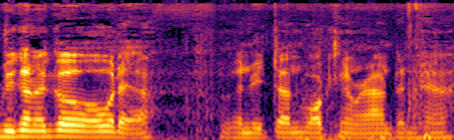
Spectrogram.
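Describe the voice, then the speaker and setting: A man is speaking. He has a Danish accent. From Denmark. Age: 30s. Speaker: IRL streamer. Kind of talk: casual live-stream chat. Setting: outdoors. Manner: hesitant, with frequent fillers.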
